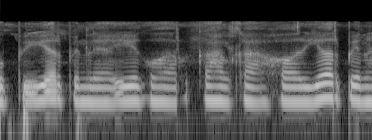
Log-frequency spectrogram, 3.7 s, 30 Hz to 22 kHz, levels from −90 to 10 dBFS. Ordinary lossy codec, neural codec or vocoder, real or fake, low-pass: none; none; real; none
